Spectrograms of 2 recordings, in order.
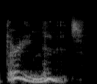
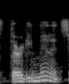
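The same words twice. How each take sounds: First: Softer, higher incredulous question; quiet disbelief, voice lifting at the end; baffled echo. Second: Said in the usual way. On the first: Retold or imitated. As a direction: question it under your breath. Her puzzled thought echoing it.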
